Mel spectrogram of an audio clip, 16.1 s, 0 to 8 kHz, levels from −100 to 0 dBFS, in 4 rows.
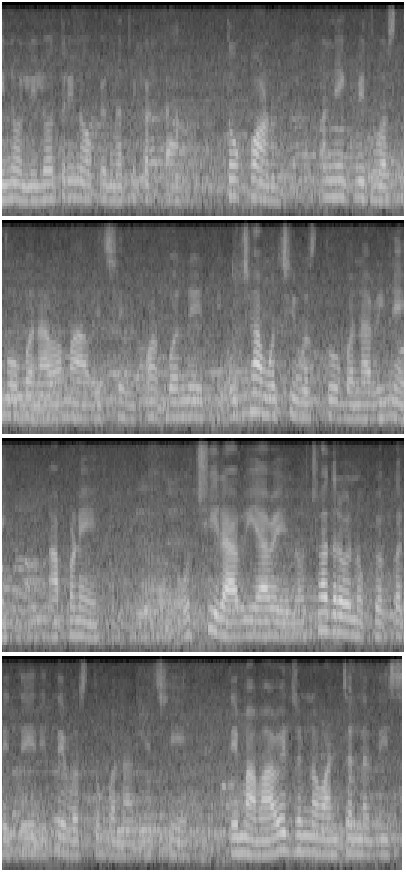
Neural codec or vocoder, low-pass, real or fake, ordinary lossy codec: none; 7.2 kHz; real; none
